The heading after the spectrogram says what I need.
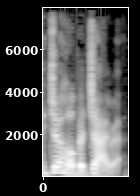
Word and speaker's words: Jehovah Jireh: Now in Hebrew it's probably pronounced something more like Yehovah Yireh, but we pronounce it in the American way, Jehovah Jireh.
